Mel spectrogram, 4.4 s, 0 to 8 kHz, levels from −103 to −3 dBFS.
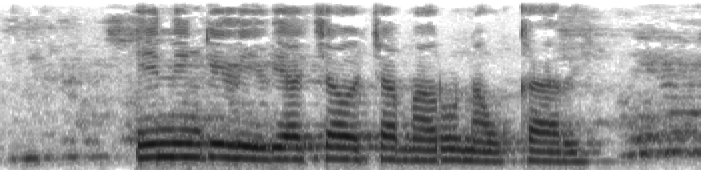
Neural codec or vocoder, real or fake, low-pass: none; real; 7.2 kHz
